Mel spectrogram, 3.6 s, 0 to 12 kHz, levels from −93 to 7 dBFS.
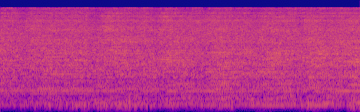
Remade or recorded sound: recorded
